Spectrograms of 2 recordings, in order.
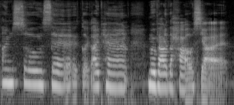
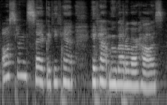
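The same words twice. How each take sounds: First: Slow, drawn-out mock complaint; mock sick whining. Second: Mock sympathetic excuse. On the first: Retelling the ex-husband's excuse for not moving out, mock sick whining. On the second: Retelling the wife excusing her sick husband, mock sympathetic. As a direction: lift the pitch and plead his case in mock concern.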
